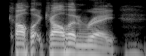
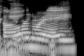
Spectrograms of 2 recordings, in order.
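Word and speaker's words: Colin Rea: He's a former Brewer, so it's Colin Colin Ray. I do know that. Okay. I'm sorry. I'm sorry. Colin Ray.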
